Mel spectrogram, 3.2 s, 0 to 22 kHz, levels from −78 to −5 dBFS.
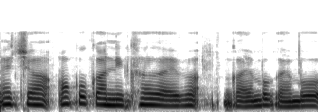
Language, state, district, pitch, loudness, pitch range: Idu Mishmi, Arunachal Pradesh, Lower Dibang Valley, 175 Hz, -13 LUFS, 160-195 Hz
